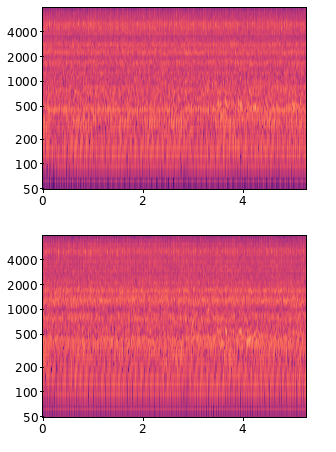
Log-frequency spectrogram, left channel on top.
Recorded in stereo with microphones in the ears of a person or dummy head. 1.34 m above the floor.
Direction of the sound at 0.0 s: 70° right (ahead or behind).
